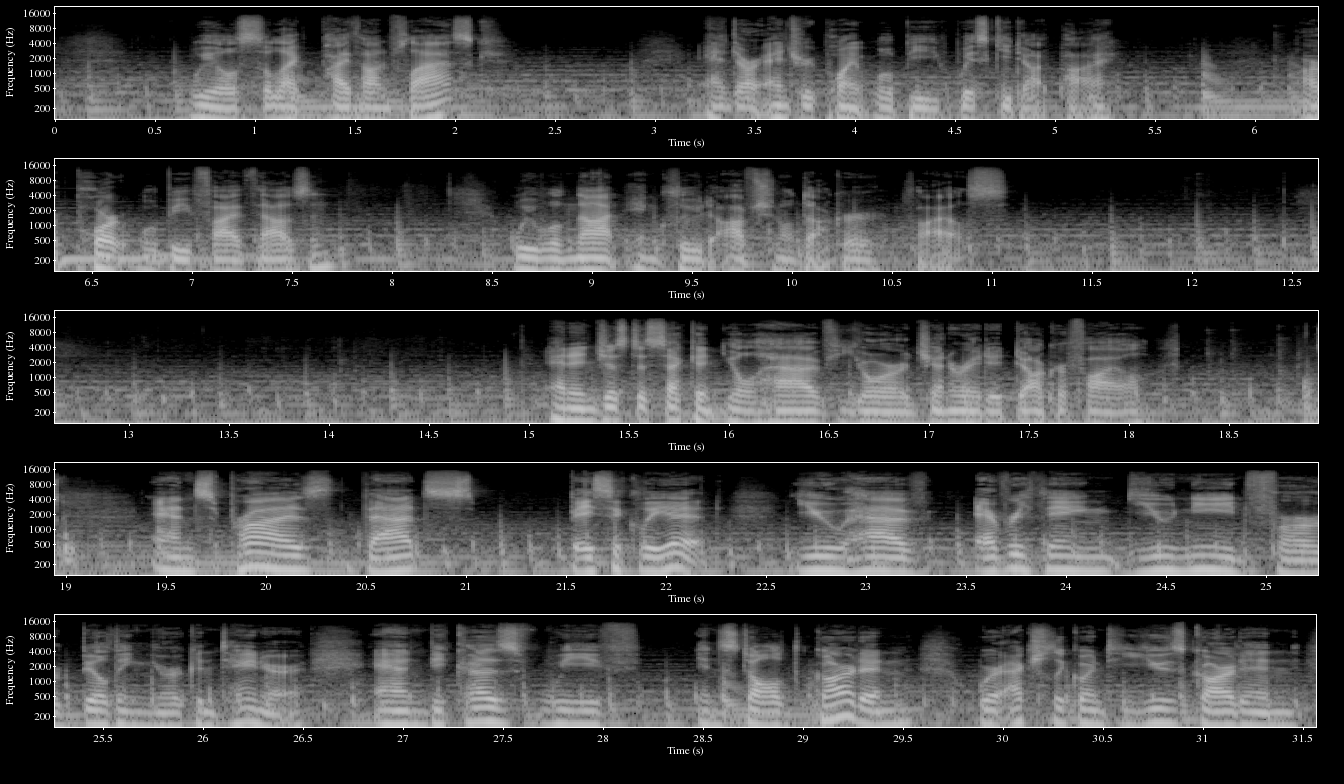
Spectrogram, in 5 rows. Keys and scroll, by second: 1.4 Return, 5.4-6.4 typing, 7.3 Return, 8.7 Return, 14.4 ctrl+Print.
